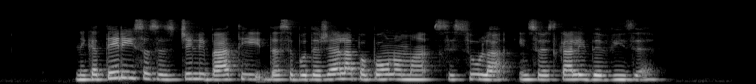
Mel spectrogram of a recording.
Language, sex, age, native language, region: Slovenian, female, 18-29, Slovenian, Central Slovenia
